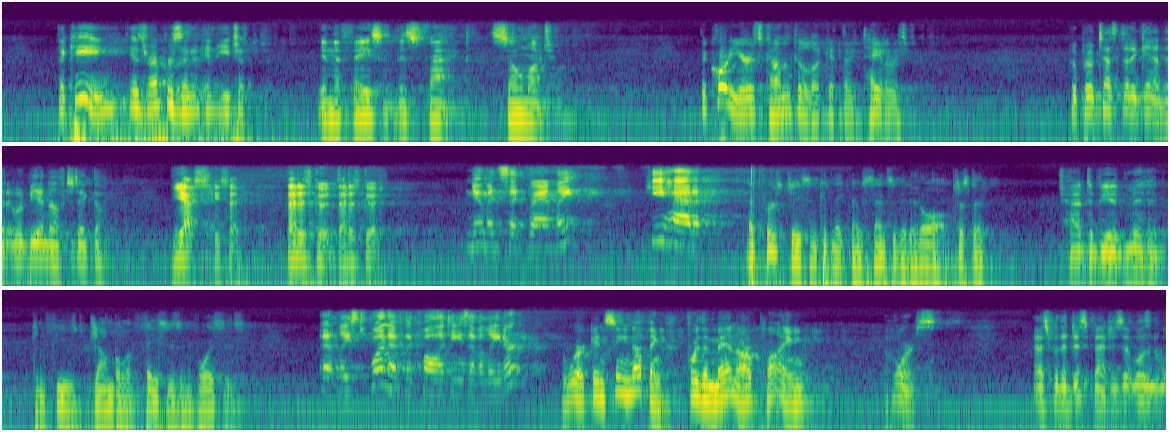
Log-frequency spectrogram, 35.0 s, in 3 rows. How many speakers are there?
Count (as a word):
seven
